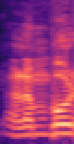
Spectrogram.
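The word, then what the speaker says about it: Ezhumbur: Chennai, Alambur is the correct way to pronounce, right? Anybody from Tamil? Vanakkam, sir. Alambur is the right way? Not Egmore, na? We should change the spelling also.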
